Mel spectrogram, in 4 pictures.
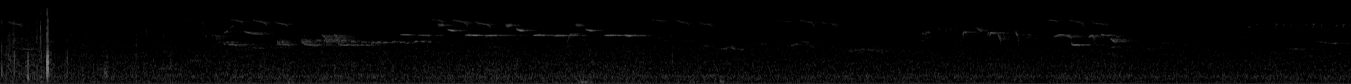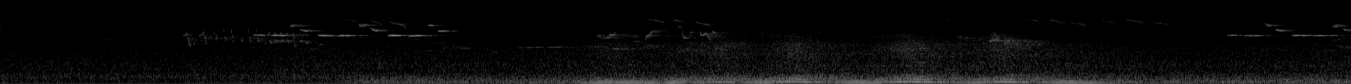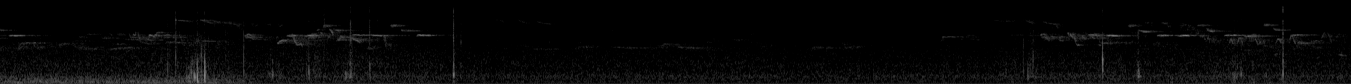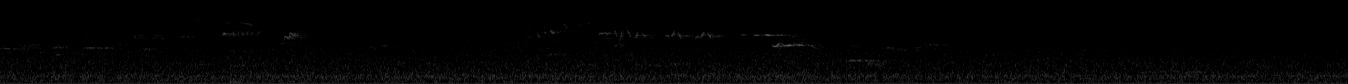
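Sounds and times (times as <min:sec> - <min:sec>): birds chirping: 0:00.0 - 0:11.8, 0:12.4 - 0:50.7
distant engine drone: 0:16.9 - 0:29.5.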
